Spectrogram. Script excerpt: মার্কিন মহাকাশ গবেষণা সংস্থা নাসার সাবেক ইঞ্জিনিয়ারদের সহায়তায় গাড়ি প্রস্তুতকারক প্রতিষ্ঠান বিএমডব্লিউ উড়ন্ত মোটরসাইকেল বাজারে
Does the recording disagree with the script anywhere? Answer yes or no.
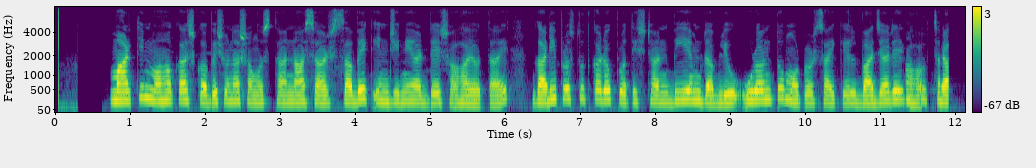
yes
